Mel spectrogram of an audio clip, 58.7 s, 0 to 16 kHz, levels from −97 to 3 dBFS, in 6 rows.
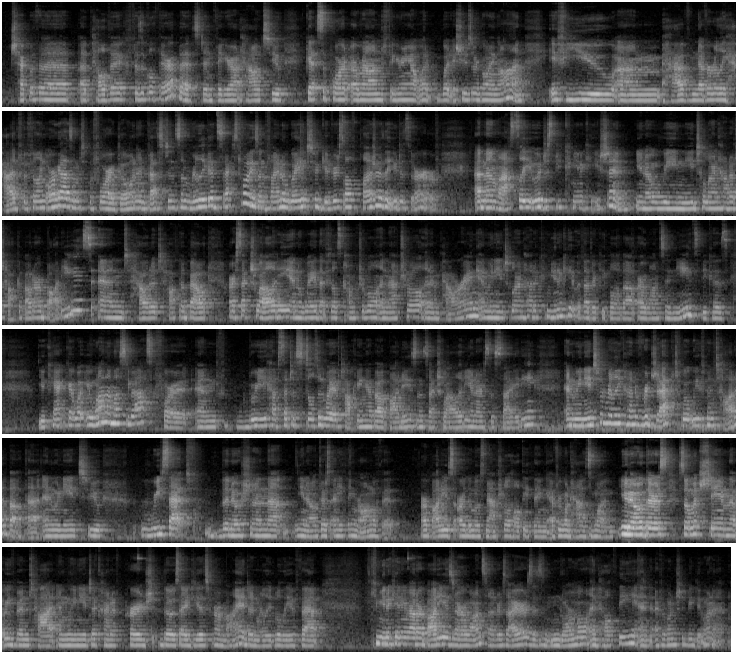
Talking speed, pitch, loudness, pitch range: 225 wpm, 180 Hz, -33 LUFS, 170-200 Hz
